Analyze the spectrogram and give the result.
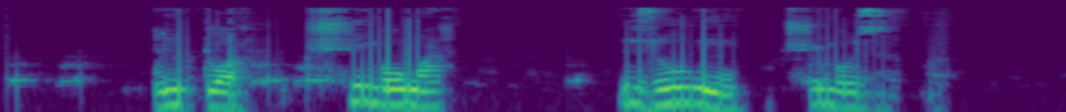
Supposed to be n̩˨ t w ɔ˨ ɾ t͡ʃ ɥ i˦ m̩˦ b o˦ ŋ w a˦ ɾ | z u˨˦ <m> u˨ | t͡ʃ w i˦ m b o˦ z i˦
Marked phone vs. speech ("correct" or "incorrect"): incorrect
